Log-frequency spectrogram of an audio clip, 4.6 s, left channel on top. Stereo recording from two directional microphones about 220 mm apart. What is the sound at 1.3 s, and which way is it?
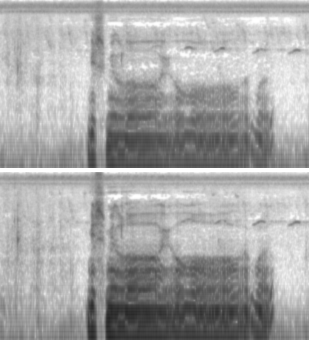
Mantra, 30° right (ahead or behind).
